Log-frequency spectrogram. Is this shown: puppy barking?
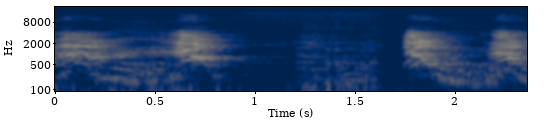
yes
